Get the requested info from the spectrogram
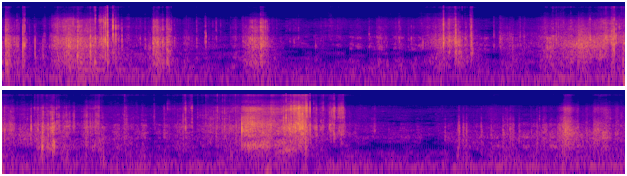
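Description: A dog sniffing and nosing at an opossum in dry leaves and palm fronds: irregular bursts of rustling and snuffling, the loudest about nine seconds in.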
